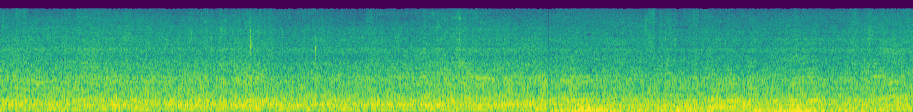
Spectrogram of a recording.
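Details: Honey bees fanning the hive and collecting water from a leaky hose, a cat nearby; a continuous low droning hum of many wings, steady throughout with a faint tick or two.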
